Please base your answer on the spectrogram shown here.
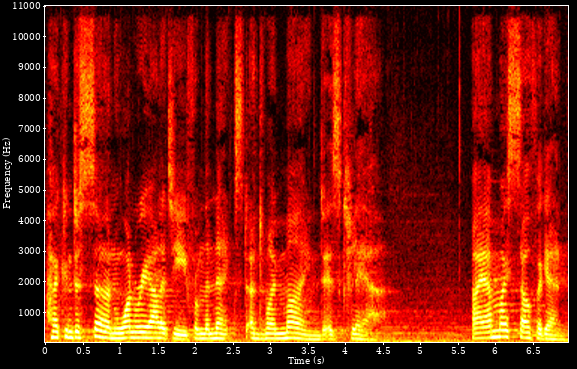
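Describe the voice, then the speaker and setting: Slow, low, regal goddess. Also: female voice. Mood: relieved, majestic. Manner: solemn, measured, formal. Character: melancholy, regal female Daedric prince of paths. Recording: long reverb over soft music.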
